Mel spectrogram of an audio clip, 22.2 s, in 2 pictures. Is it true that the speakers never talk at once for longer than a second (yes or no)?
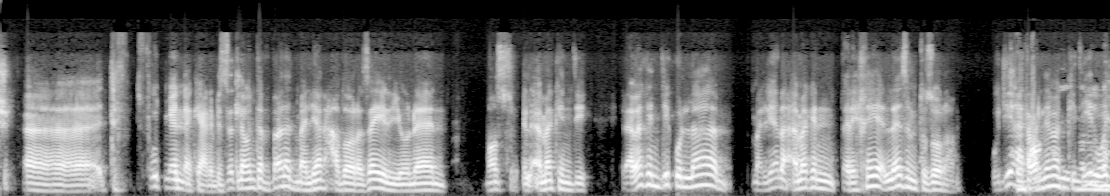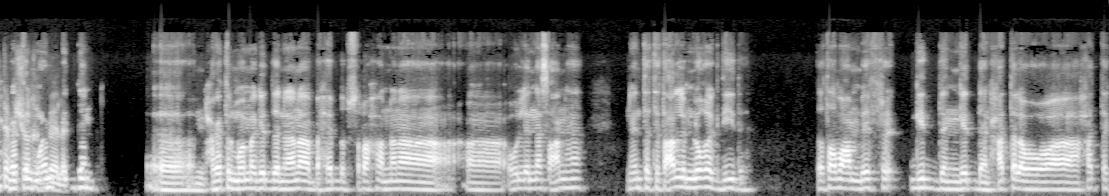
no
